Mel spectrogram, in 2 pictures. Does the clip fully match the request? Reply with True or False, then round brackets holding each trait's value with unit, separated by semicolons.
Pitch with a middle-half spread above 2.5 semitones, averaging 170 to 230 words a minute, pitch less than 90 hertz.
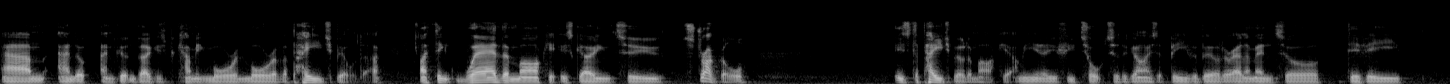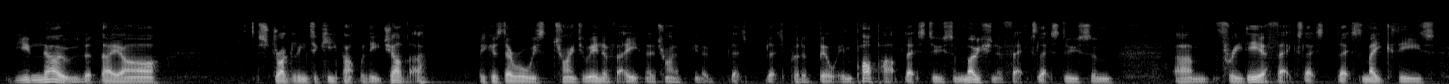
False (2.2 semitones; 180 wpm; 70 Hz)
